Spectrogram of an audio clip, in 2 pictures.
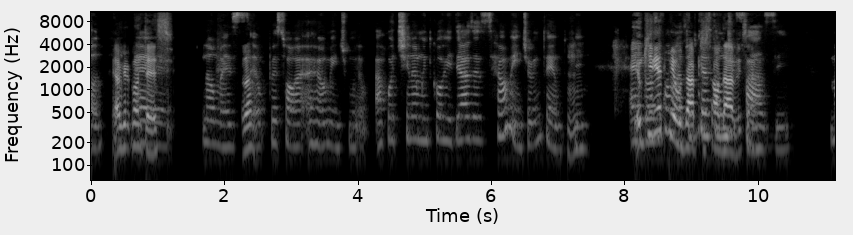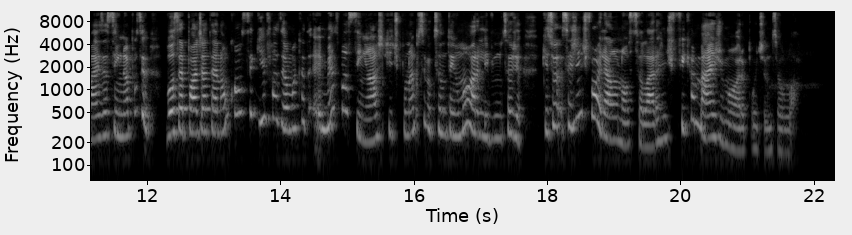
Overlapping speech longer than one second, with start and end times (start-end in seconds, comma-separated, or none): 8.1-10.1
